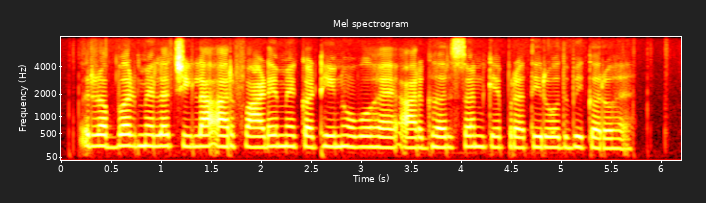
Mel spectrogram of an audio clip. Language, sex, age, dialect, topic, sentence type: Magahi, female, 25-30, Southern, agriculture, statement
